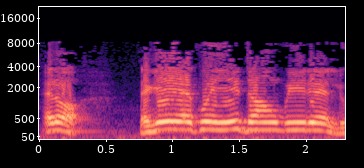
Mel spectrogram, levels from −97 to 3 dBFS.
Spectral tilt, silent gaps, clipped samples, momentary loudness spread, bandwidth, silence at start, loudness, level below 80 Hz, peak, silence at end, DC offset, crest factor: -6.5 dB/octave; none; under 0.1%; 8 LU; 8.6 kHz; 0.05 s; -13 LUFS; -46 dBFS; -4 dBFS; 0 s; under 0.1%; 10 dB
